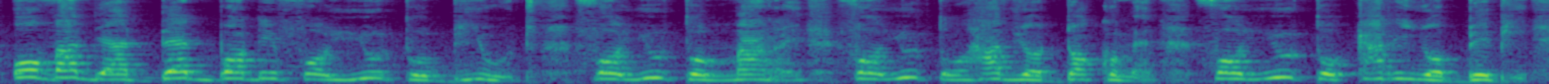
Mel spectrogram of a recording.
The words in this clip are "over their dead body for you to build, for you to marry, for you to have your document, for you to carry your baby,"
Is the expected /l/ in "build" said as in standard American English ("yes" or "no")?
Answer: no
